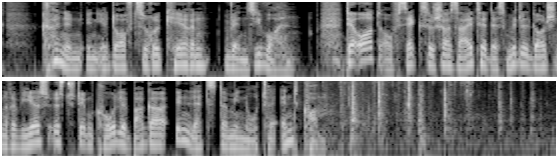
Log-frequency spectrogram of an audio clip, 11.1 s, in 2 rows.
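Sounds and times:
speech: 0:00.5 - 0:09.1
keys jingling: 0:08.9 - 0:11.0
village church door lock clicks and clunks: 0:08.9 - 0:11.0.

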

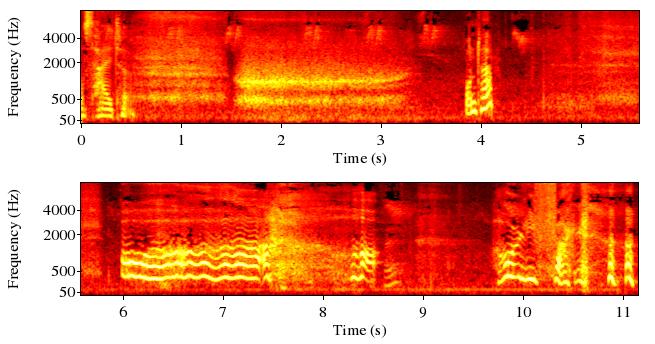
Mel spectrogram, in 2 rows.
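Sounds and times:
speech: 0:00.0 - 0:01.0, 0:03.8 - 0:04.2, 0:06.2 - 0:08.9, 0:09.7 - 0:11.1
deep breath before standing on a bed of nails: 0:00.6 - 0:03.4, 0:04.6 - 0:05.8.

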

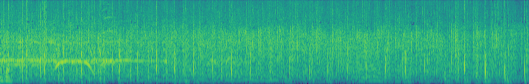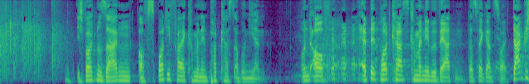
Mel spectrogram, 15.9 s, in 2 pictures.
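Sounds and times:
audience applause: 0:00.0 - 0:09.0
speech: 0:09.2 - 0:15.8
laughter: 0:12.4 - 0:13.8.

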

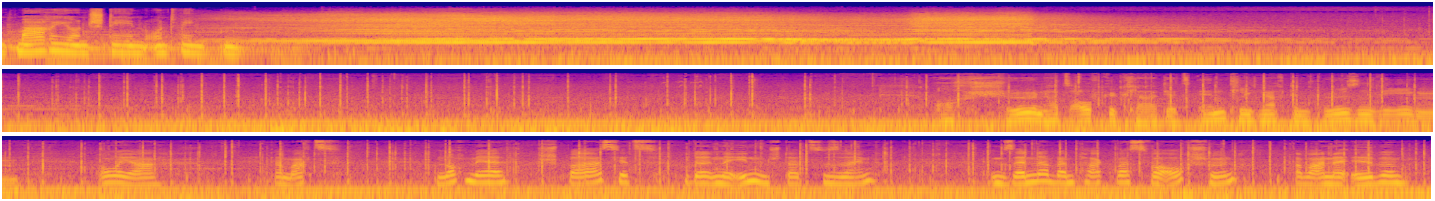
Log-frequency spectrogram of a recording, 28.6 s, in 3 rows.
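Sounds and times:
speech: 0:00.0 - 0:02.0, 0:16.3 - 0:21.4, 0:22.0 - 0:25.0, 0:25.6 - 0:28.6
paddle steamer steam whistle as it departs: 0:01.3 - 0:09.8
paddle steamer paddle wheels chugging and splashing: 0:09.6 - 0:28.6.

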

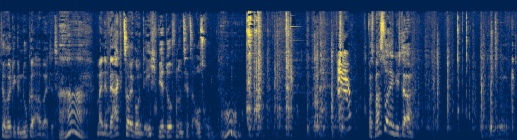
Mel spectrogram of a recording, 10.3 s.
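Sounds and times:
speech: 0:00.0 - 0:05.1, 0:07.4 - 0:08.4
cat meowing: 0:06.8 - 0:07.1.

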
